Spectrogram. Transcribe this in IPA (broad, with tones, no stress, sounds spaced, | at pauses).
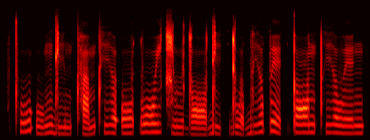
t̪ʰ uː˧˥ ʔ uː˩˧ ŋ d iː˩ m t̪ʰ a˩˧ m t̪ʰ i˧ ə̯ ʔ oː˧ t̚ ʋ oː˧ j t͡ɕ ɯː˩ d ɔː˩ d iː˧˩ k̚ d u˧˩ ə̯ b i˧˥ ə̯ p eː˥˨ k̚ t̪ ɔː˧ n pʰ i˧ ə̯ ʋ e˧ ŋ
